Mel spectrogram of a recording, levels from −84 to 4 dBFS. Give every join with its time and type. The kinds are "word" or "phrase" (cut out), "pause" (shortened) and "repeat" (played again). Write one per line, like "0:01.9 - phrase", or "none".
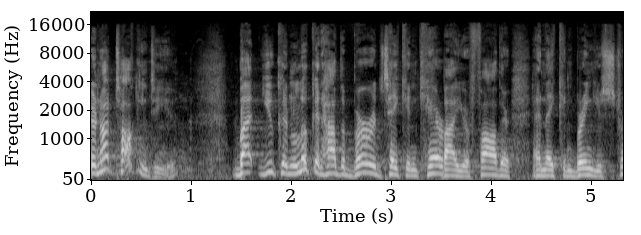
0:02.9 - word
0:03.5 - word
